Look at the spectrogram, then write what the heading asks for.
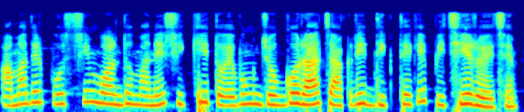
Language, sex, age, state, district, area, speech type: Bengali, female, 18-30, West Bengal, Paschim Bardhaman, urban, spontaneous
